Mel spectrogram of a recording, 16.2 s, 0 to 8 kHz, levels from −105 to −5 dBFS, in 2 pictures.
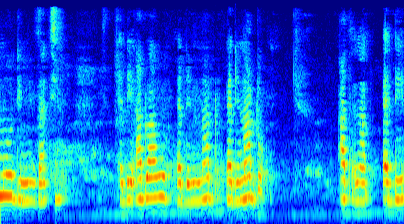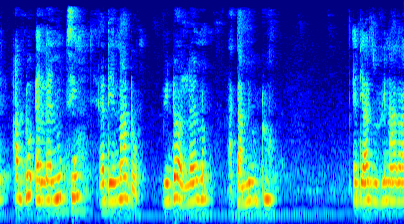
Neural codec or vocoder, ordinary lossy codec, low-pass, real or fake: none; AAC, 32 kbps; 7.2 kHz; real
